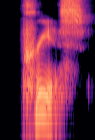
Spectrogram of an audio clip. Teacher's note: We have the E sound like green beans, plus the short U sound like cup and up. When we link these two vowels, we hear yeah, in the middle.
